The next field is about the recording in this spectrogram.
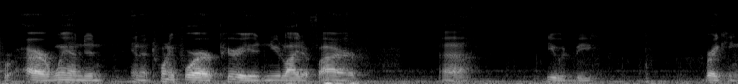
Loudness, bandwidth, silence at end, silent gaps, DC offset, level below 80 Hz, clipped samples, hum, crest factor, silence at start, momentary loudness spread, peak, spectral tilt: -26 LUFS; 14.5 kHz; 0 s; none; under 0.1%; -36 dBFS; under 0.1%; none; 18 dB; 0 s; 23 LU; -8 dBFS; -8.5 dB/octave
